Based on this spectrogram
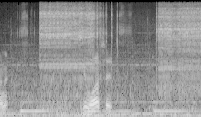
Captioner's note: fishing line whirring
